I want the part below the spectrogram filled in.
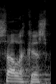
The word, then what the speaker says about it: Seleucus: We're going to look mostly at, his name's pronounced Seleucus, but it's the Seleucid Empire, and Ptolemy, who took the southern part.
